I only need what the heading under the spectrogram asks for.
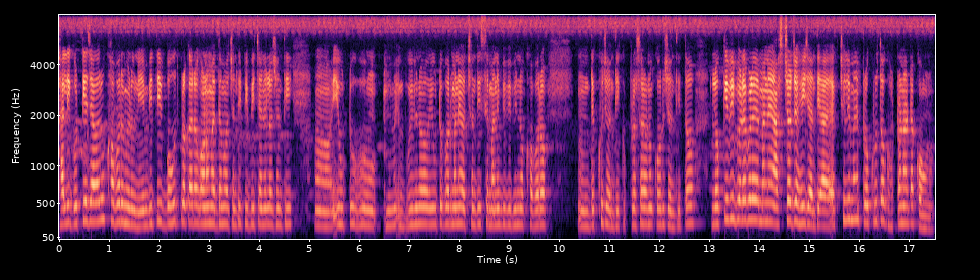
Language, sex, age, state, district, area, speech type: Odia, female, 30-45, Odisha, Malkangiri, urban, spontaneous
